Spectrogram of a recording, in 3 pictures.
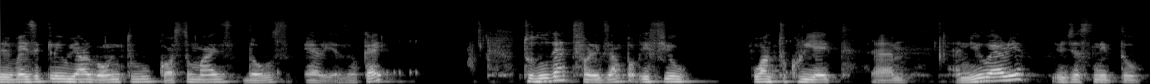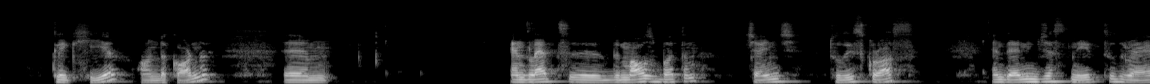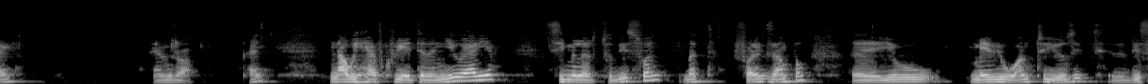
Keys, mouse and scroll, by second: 22.8 click, 29.6-34.4 drag.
